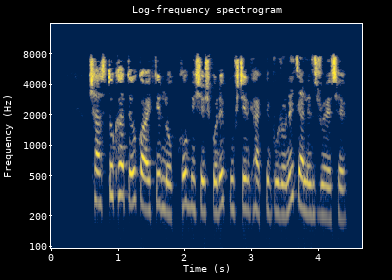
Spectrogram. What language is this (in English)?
Bangla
